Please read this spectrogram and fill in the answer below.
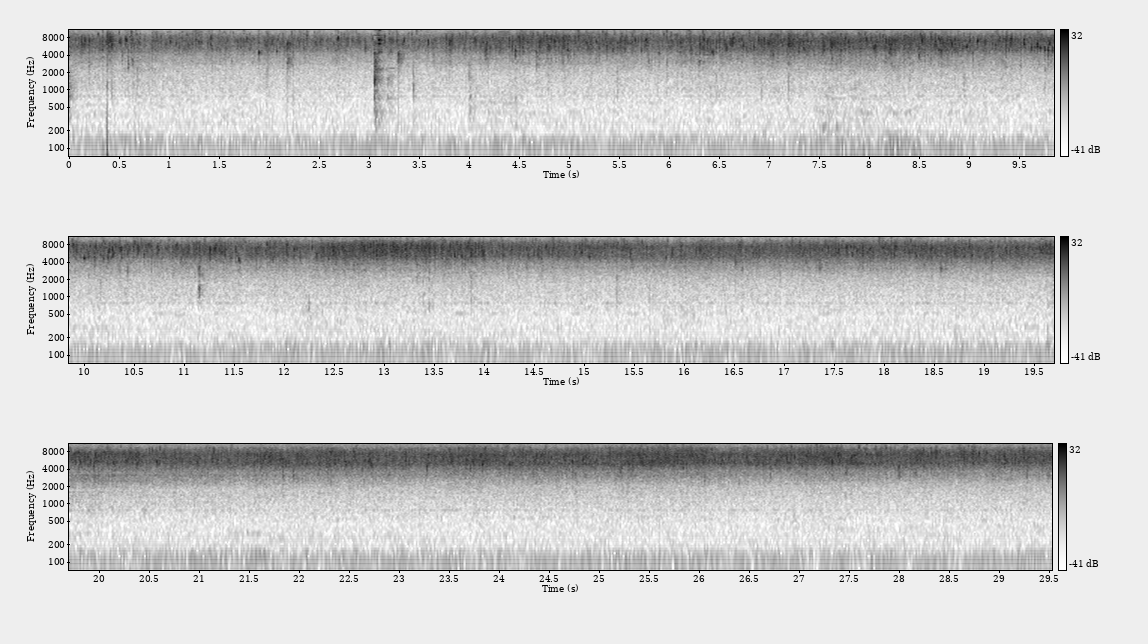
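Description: Coated chicken pieces deep-frying in hot oil: a steady, loud sizzle with a couple of light clicks.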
